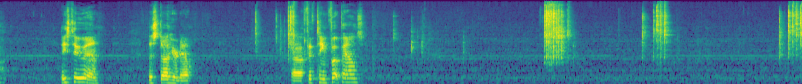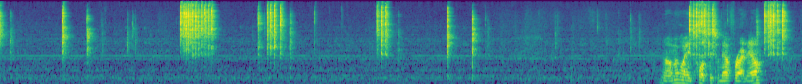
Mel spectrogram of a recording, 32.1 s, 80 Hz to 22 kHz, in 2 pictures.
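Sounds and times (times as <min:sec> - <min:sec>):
torque wrench ratcheting clicks: 0:05.1 - 0:06.2, 0:10.9 - 0:11.5, 0:12.9 - 0:13.4, 0:15.6 - 0:16.2, 0:19.6 - 0:20.4, 0:21.2 - 0:21.9, 0:23.6 - 0:23.9, 0:29.8 - 0:30.5, 0:31.2 - 0:31.8.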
